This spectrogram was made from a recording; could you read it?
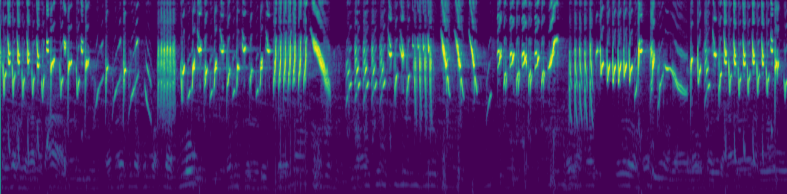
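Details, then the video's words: Goldfinch song in a long continuous run of bright, liquid twitters, interspersed with rapid buzzy trills and brief pauses between phrases. "تغريد الحسون"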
